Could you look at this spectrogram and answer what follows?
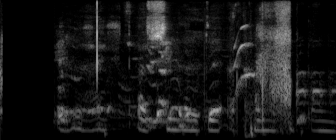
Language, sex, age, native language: Icelandic, female, 50-59, Icelandic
